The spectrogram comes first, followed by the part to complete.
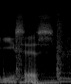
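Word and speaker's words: ISʘIS: circle in the middle in is but it's pronounced Eis it stands for the Integrated Science investigation of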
